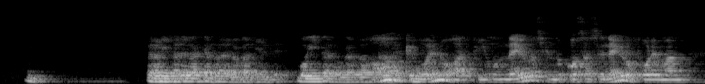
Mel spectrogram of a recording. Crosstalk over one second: none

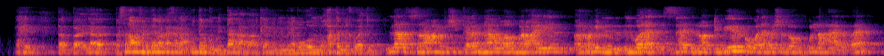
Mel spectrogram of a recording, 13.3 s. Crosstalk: none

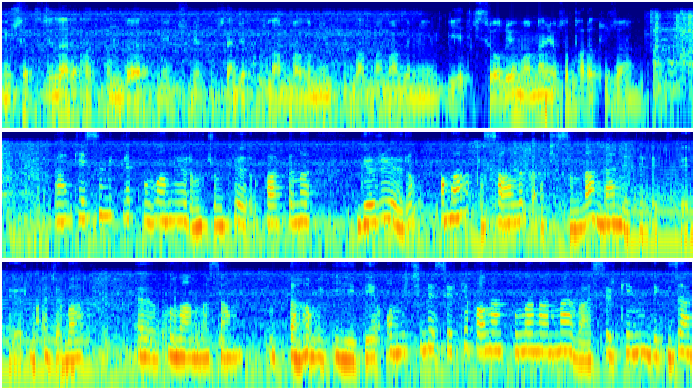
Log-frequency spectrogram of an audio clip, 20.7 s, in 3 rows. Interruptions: none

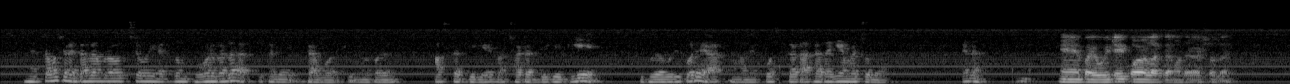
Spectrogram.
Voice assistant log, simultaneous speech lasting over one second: none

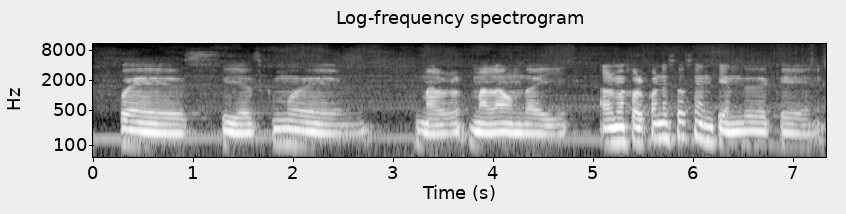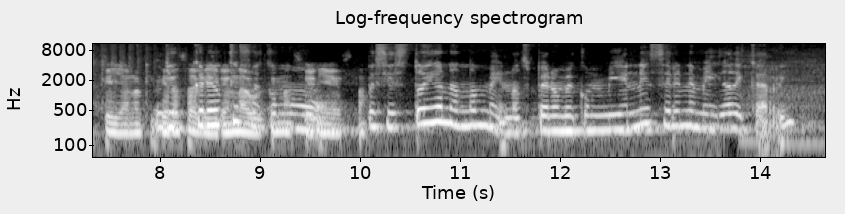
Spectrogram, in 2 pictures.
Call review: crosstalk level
present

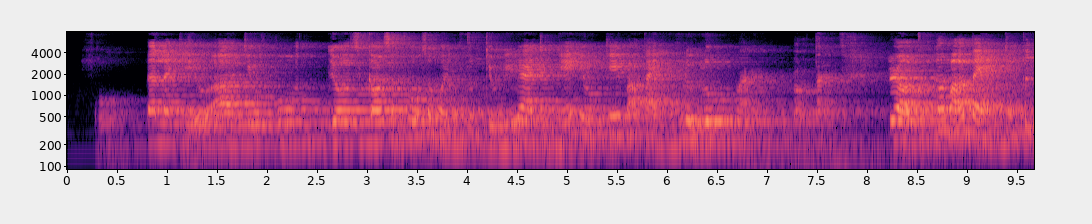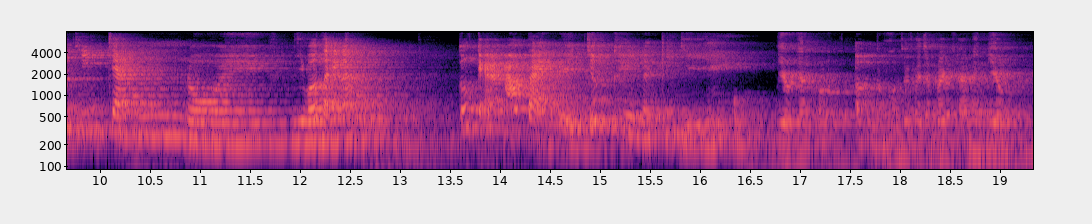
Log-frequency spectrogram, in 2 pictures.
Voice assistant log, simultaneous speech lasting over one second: none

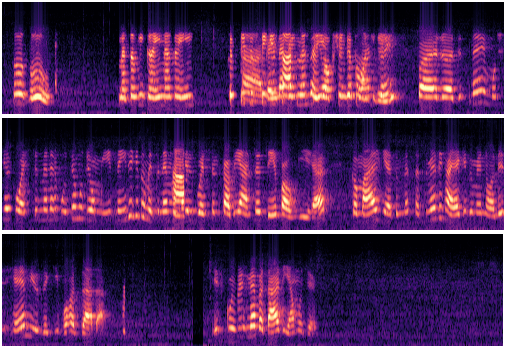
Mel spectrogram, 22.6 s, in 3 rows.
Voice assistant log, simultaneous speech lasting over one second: present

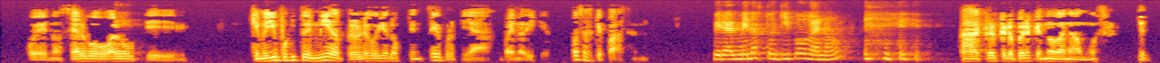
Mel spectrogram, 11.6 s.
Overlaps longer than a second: none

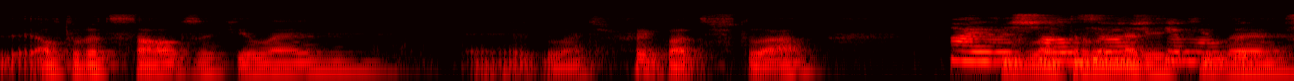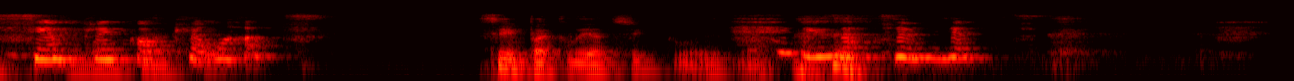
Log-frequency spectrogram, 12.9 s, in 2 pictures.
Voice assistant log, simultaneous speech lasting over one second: present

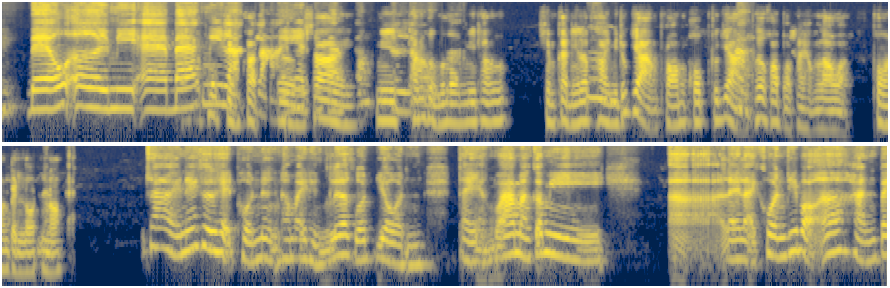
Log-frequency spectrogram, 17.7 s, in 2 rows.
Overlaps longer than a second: present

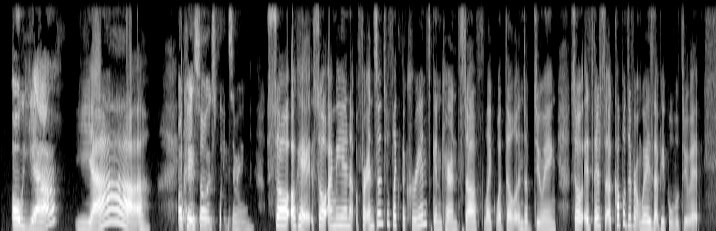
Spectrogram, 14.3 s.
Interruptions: none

